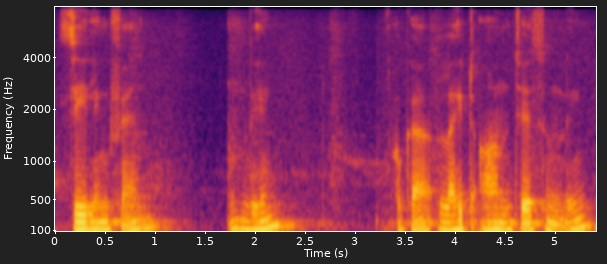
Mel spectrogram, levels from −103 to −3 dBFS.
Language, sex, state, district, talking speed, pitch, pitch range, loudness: Telugu, male, Andhra Pradesh, Manyam, 90 wpm, 105 Hz, 100-115 Hz, -18 LUFS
